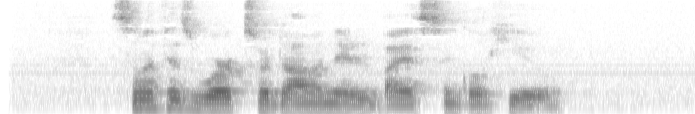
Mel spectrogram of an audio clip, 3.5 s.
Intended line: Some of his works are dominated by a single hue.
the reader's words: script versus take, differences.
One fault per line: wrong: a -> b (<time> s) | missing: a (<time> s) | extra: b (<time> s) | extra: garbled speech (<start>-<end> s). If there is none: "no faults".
no faults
